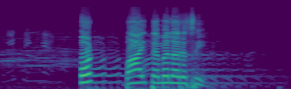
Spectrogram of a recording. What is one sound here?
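Another girl speaks loudly through a microphone.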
